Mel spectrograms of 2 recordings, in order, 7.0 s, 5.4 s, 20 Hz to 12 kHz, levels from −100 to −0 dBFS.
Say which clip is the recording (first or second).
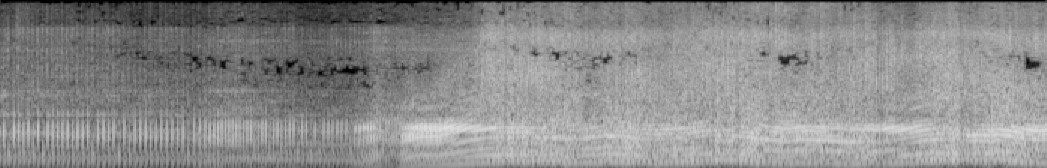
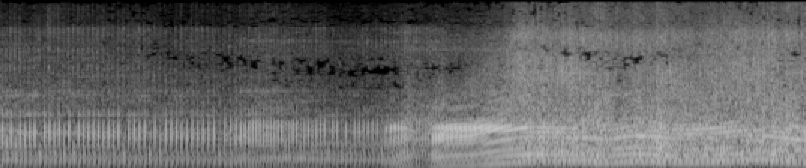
second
